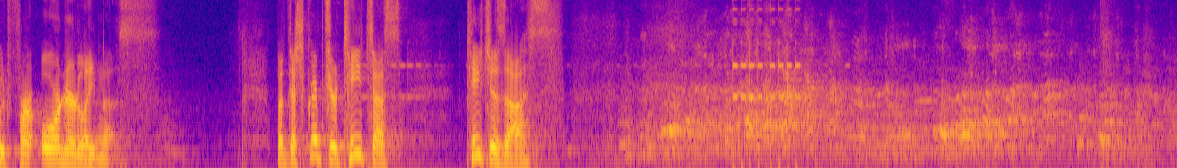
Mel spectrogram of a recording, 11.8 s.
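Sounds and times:
speech: 0:00.0 - 0:01.4, 0:02.8 - 0:05.6
alarm beeping: 0:03.7 - 0:04.4, 0:07.3 - 0:08.7
laughter: 0:06.2 - 0:11.7.

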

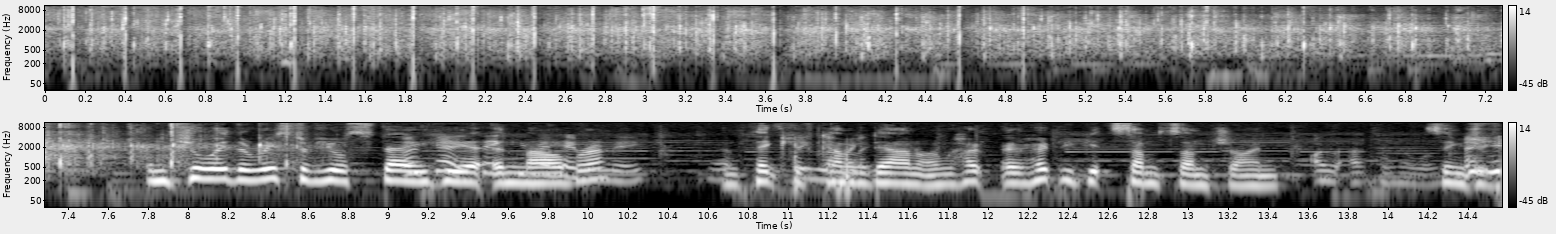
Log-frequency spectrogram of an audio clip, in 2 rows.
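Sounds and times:
audience applause: 0:00.0 - 0:08.7
speech: 0:07.8 - 0:14.5.

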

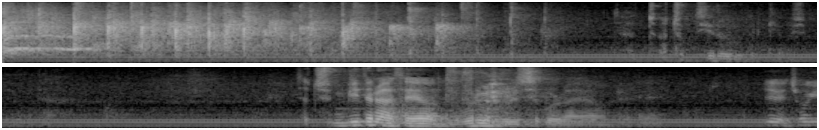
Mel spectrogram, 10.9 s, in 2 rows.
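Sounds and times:
audience applause at a live public recording for a tenth-anniversary show: 0:00.0 - 0:03.7
speech: 0:07.6 - 0:09.6, 0:10.6 - 0:10.8.

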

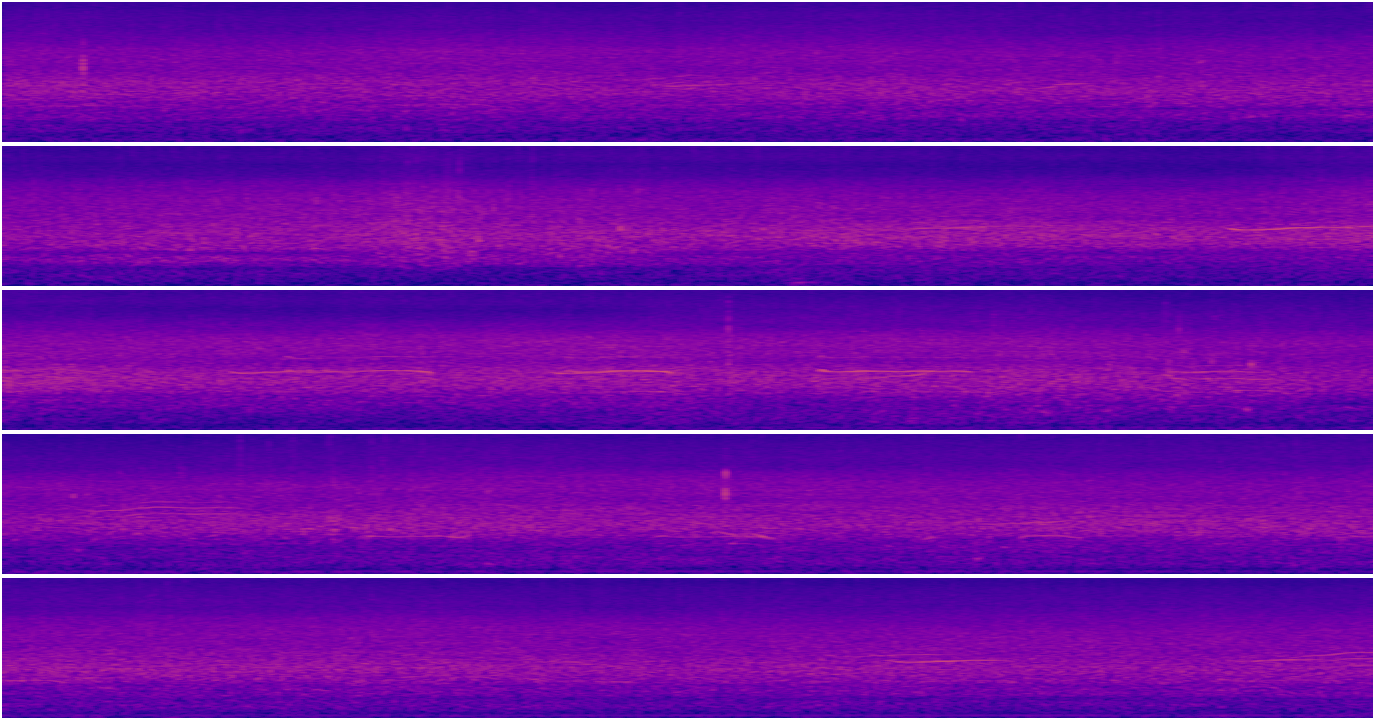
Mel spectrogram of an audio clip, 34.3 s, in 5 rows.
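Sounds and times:
waves washing over a wide open beach at Tenby: 0:00.0 - 0:34.2.

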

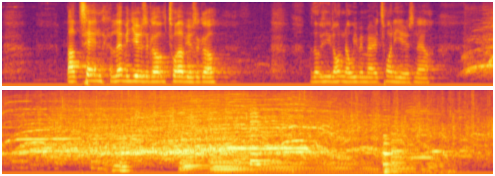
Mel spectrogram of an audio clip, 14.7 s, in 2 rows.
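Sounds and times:
speech: 0:01.0 - 0:03.3, 0:04.6 - 0:06.5, 0:09.0 - 0:09.4
whoops and shouts: 0:06.9 - 0:14.7
audience applause: 0:07.0 - 0:14.7.

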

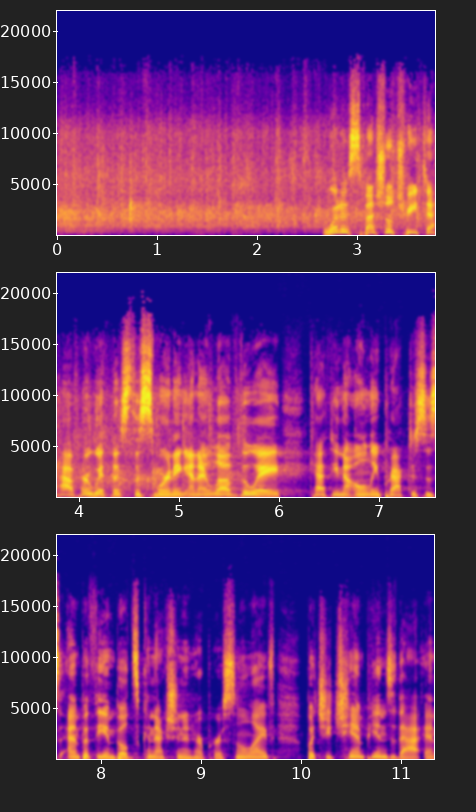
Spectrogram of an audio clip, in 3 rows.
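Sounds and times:
audience applause: 0:00.0 - 0:05.7
speech: 0:02.6 - 0:11.3.

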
